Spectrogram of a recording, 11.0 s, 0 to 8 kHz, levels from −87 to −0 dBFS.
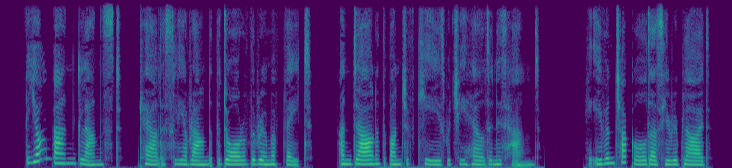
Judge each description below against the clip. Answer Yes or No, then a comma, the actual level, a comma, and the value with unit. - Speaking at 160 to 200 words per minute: Yes, average, 180 wpm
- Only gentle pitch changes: Yes, narrow, 1.7 semitones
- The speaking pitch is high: Yes, high, 195 Hz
